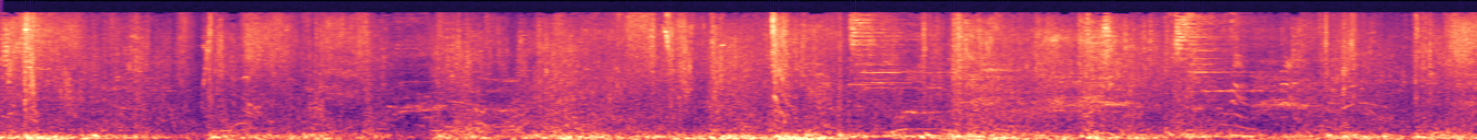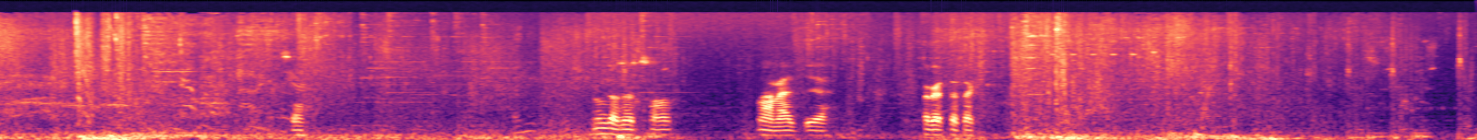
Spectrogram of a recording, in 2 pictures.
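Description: Game battle effects crackle and boom.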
